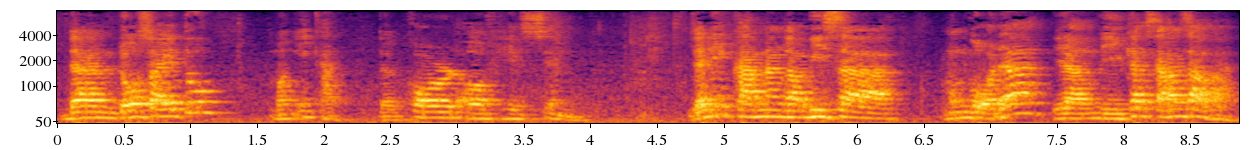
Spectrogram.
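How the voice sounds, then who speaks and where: Male preacher, animated call-and-response delivery, slightly high voice; roomy, distant recording with faint ambience. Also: measured pace, slight background noise. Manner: animated, asks the congregation questions and answers them. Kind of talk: sermon.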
